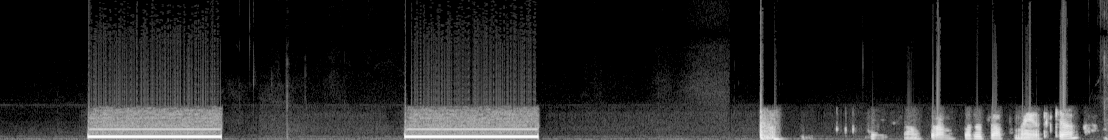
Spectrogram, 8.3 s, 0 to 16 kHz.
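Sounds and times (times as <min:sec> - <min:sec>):
telephone ringback tones while calling: 0:00.7 - 0:01.7, 0:03.0 - 0:04.1
speech: 0:06.8 - 0:08.2.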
